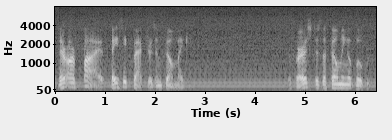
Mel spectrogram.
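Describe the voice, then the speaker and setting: A man narrates a scripted 1960s educational film in a measured, didactic manner, with deliberate phrasing, on an old 16mm soundtrack. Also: fairly low pitch, sing-song, music in the background, low-quality recording.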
